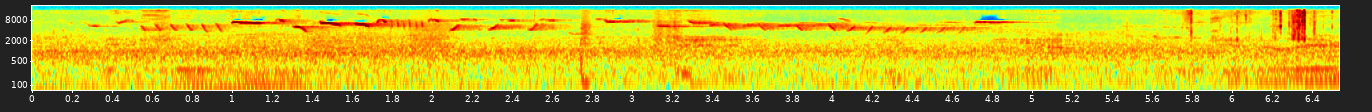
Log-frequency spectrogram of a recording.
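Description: Outdoor background noise, a steady hiss over a low rumble, with small birds chirping in quick runs of short high notes during the first couple of seconds. A single sharp click comes a little before the middle.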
